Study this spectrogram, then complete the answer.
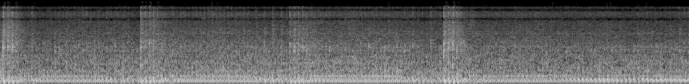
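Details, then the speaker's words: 1970s Roper 1032 snowblower, probably 10 hp Tecumseh, first run on repaired carb with JB-welded bowl: idle won't settle, surging about every 1.5 seconds; lean carburettor hunting. "It was still hunting a bit, but I just made the mix a tad richer from the on th"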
